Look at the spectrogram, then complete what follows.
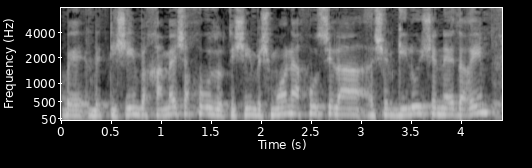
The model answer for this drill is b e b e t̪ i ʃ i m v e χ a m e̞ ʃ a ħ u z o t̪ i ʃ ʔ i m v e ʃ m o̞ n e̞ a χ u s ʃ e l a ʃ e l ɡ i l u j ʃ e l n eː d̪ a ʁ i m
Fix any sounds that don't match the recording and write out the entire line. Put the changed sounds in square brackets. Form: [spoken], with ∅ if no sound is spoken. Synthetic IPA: b e b e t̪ i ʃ i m v e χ a m e̞ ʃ a [χ] u z o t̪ i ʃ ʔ i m v e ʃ m o̞ n e̞ a χ u [z] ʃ e l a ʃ e l ɡ i l u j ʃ e l n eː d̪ a ʁ i m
